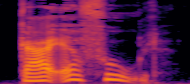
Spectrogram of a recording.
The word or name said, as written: gejrfugl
